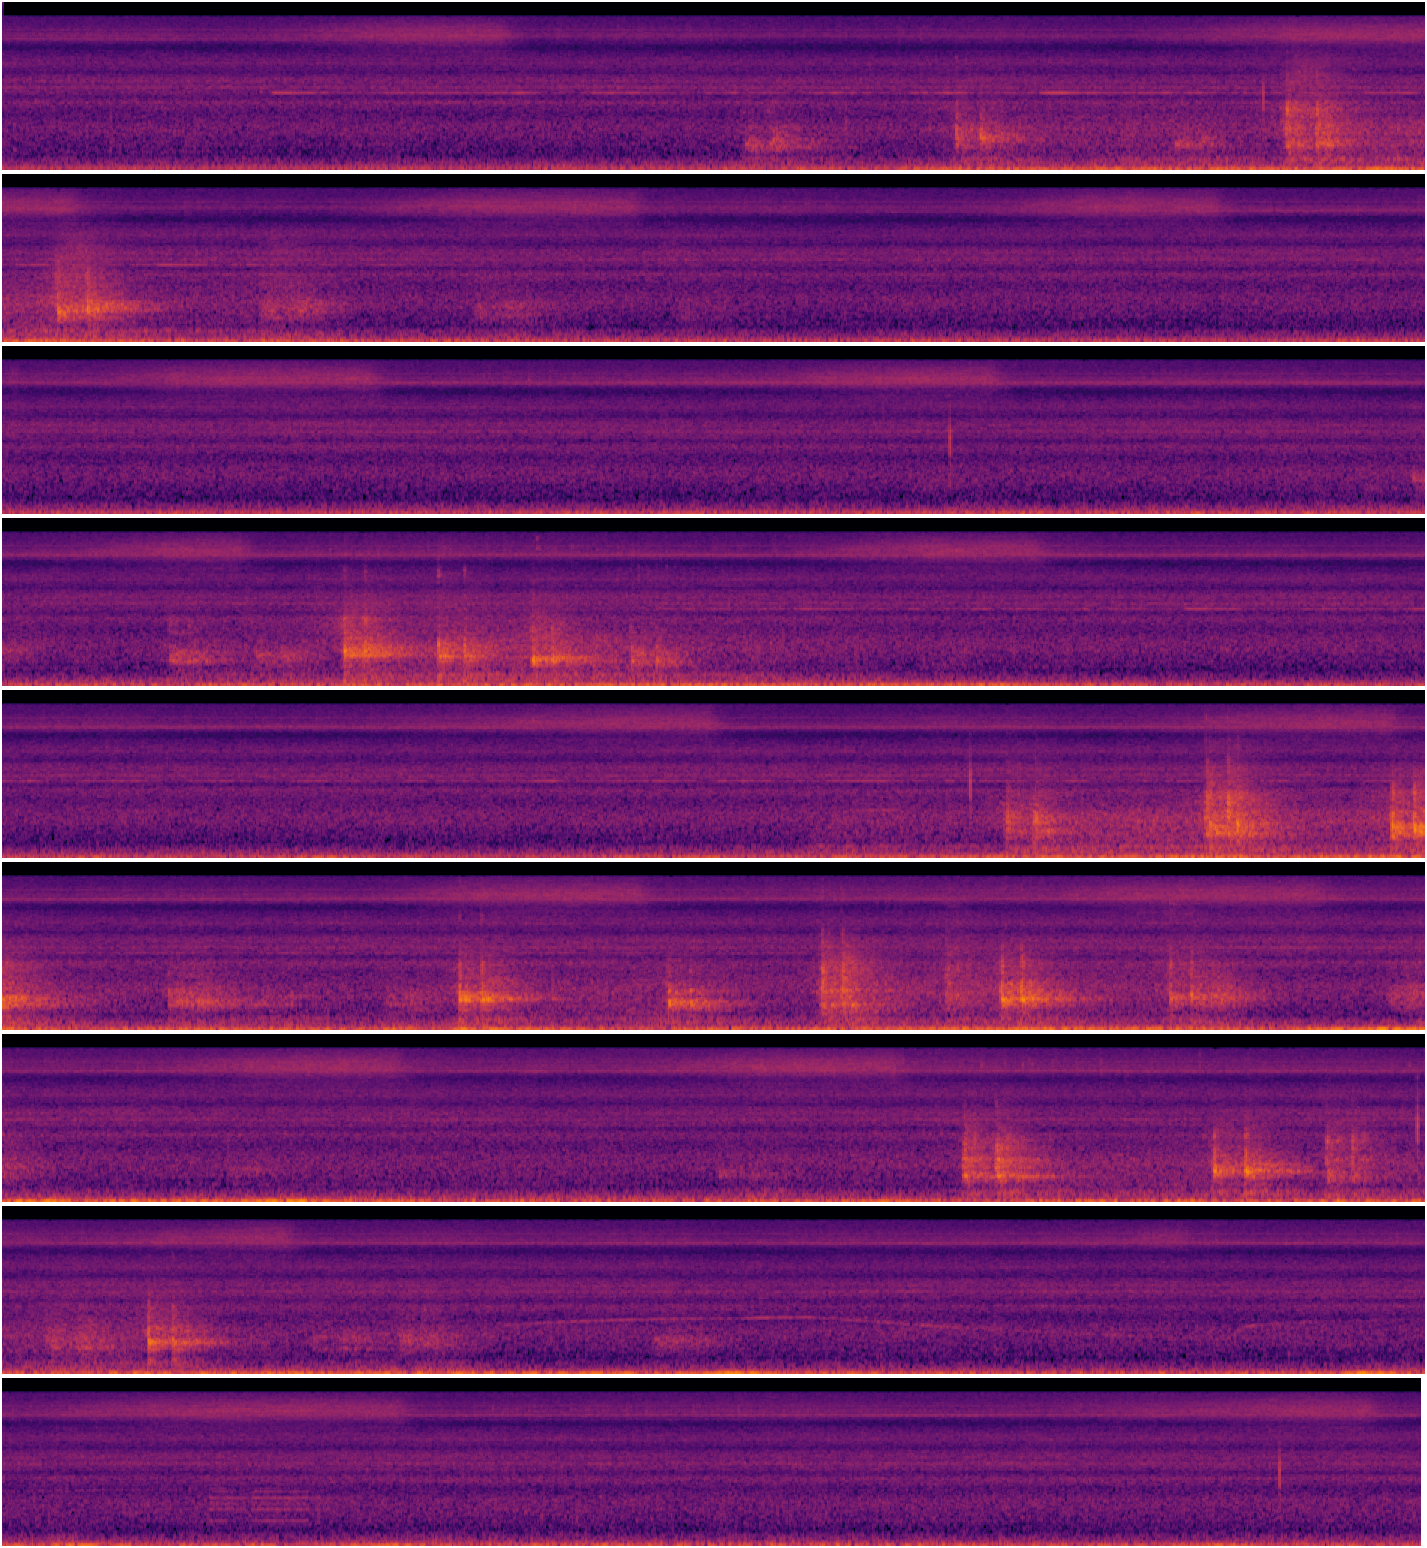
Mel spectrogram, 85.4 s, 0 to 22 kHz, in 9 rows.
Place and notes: {"title": "Liberty Rd, Houston, TX, USA - Underpass ping pong", "date": "2021-09-20 13:54:00", "description": "Sounds of vehicles driving ove expansion joins on overpass above. Distant train noises can be heard from huge railyard.", "latitude": "29.80", "longitude": "-95.29", "altitude": "17", "timezone": "America/Chicago"}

